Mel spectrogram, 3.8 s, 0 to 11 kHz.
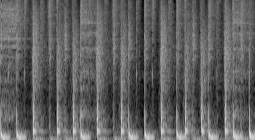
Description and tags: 2 bar, 125bpm breakbeat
